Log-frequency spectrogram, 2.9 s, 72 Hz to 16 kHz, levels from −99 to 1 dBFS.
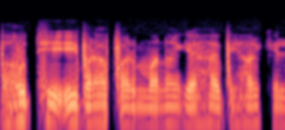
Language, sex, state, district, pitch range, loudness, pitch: Hindi, male, Bihar, Begusarai, 95-100 Hz, -17 LUFS, 100 Hz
